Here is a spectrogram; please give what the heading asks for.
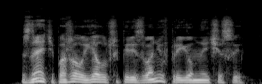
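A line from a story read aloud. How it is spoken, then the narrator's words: Hurried. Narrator (Russian): торопливо сказал он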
